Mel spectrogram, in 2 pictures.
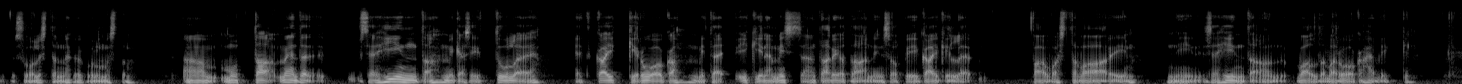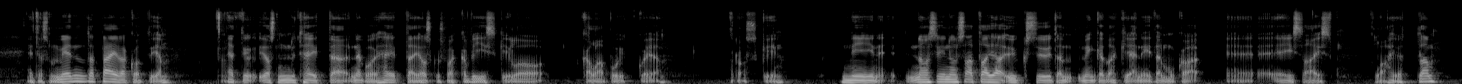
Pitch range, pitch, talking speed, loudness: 90-110 Hz, 95 Hz, 130 wpm, -30 LUFS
